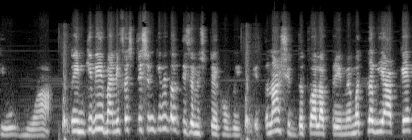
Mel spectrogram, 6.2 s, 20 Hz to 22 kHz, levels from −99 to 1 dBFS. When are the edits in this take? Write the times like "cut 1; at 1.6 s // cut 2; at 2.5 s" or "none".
cut 1; at 0.9 s // cut 2; at 3.8 s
